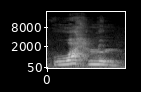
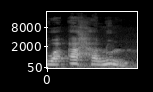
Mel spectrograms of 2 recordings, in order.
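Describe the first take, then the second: First: The syllables run together with no separate vowel. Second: The syllables are split with an extra vowel. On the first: "Tu peux faire la liaison" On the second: "Comme on peut dire wa ahalul"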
